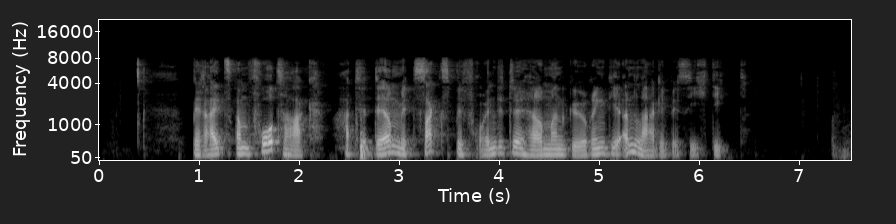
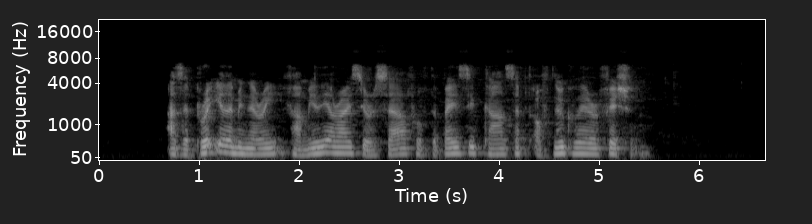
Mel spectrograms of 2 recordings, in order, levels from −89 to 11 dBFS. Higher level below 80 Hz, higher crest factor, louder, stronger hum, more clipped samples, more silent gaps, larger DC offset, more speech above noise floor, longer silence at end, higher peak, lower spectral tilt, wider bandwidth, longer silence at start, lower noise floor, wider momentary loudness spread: first, -56 dBFS vs -72 dBFS; about the same, 22 dB vs 22 dB; first, -26 LUFS vs -35 LUFS; neither; neither; neither; neither; first, 57 dB vs 47 dB; first, 1.3 s vs 1.15 s; first, -4 dBFS vs -16 dBFS; about the same, -6 dB/octave vs -5 dB/octave; first, 8.4 kHz vs 7.2 kHz; first, 0.95 s vs 0.7 s; about the same, -83 dBFS vs -82 dBFS; first, 18 LU vs 7 LU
